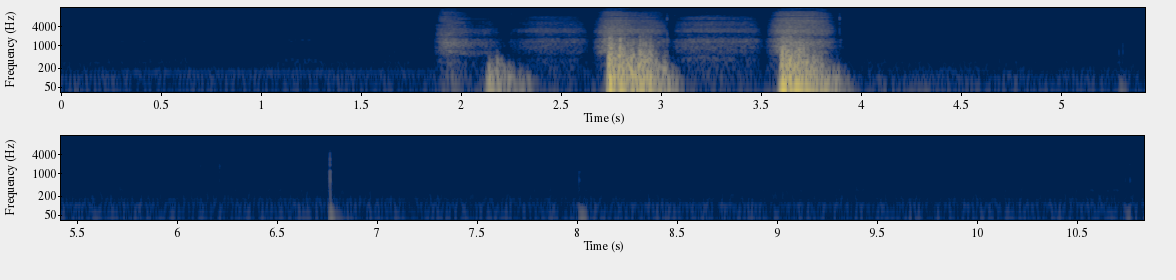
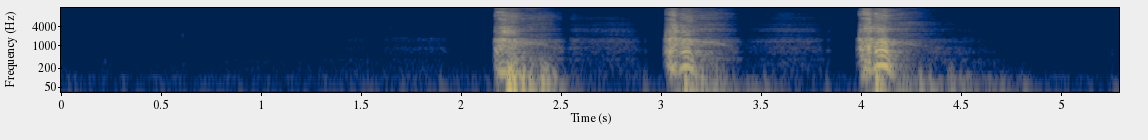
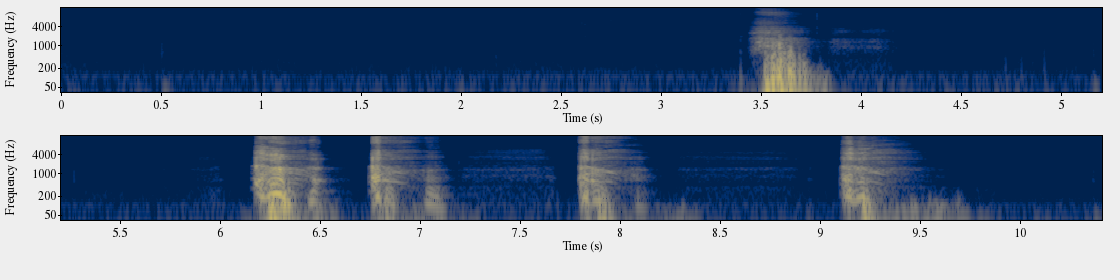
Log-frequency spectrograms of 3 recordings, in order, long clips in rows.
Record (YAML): exhalation_length: 10.8 s
exhalation_amplitude: 24773
exhalation_signal_mean_std_ratio: 0.18
three_cough_length: 5.3 s
three_cough_amplitude: 32768
three_cough_signal_mean_std_ratio: 0.26
cough_length: 10.4 s
cough_amplitude: 32768
cough_signal_mean_std_ratio: 0.22
survey_phase: alpha (2021-03-01 to 2021-08-12)
age: 65+
gender: Male
wearing_mask: 'No'
symptom_none: true
smoker_status: Ex-smoker
respiratory_condition_asthma: false
respiratory_condition_other: false
recruitment_source: REACT
submission_delay: 3 days
covid_test_result: Negative
covid_test_method: RT-qPCR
